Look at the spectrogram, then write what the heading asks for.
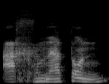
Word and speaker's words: Akenatón: muy probablemente el faraón akenatón o ajenatón realmente ahora nos dicen los egiptólogos que deberíamos pronunciarlo con la jota más ajenatón más que akenatón aunque el nombre se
